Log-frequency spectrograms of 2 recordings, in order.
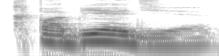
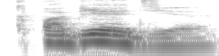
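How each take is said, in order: The two takes are said the same way.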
